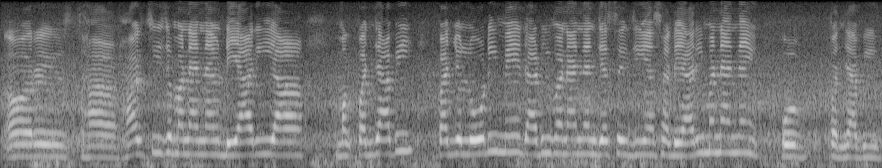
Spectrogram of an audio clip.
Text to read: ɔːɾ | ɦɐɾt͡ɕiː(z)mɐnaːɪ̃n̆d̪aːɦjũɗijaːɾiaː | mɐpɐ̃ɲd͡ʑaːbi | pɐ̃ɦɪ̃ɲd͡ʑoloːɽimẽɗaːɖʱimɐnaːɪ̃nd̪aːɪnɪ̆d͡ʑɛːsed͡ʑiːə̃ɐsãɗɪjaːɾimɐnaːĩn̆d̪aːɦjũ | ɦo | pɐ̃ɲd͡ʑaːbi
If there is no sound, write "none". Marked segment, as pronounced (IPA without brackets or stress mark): z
